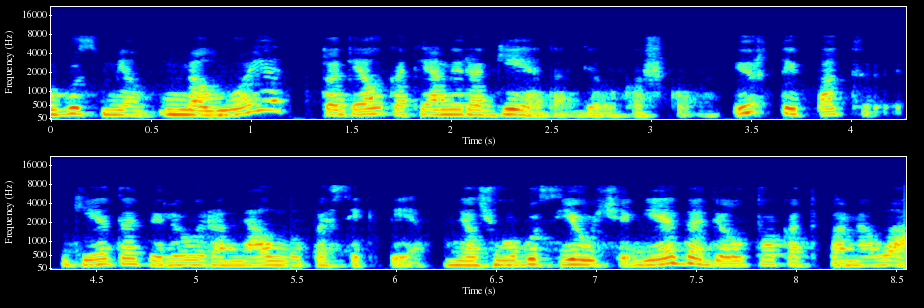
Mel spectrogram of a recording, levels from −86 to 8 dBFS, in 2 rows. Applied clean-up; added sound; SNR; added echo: none; none; none; none.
